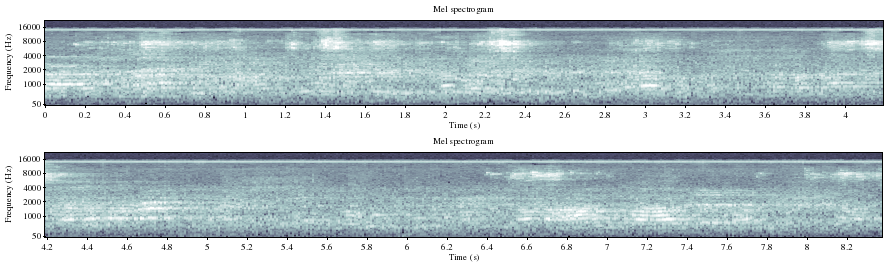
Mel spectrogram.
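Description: A large crowd murmurs and chatters.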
